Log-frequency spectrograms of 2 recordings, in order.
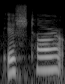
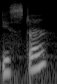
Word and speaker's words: Ishtar: for this week here you can pronounce that name ishtar or easter ishtar i say ishtar more often than easter um ishtar's lions gate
